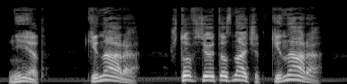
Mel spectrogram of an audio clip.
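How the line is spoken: Snarling cry. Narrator (Russian): Оскалившись вскрикнул

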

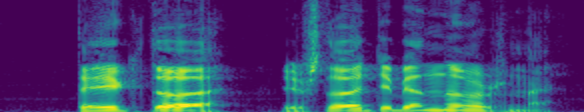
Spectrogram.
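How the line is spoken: Booming bass question. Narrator (Russian): обиженно вздохнул и раскатистым басом спросил

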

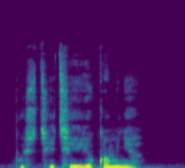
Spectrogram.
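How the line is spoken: Almost silent whisper. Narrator (Russian): почти беззвучно прошептала

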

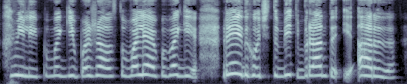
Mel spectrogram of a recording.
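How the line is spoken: Tearful plea. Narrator (Russian): Сквозь слезы сказала Кина

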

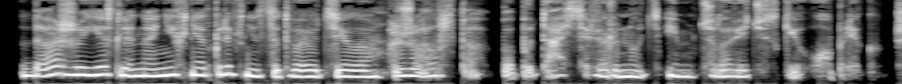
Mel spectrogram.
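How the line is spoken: Whispered. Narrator (Russian): шепнул Тиг

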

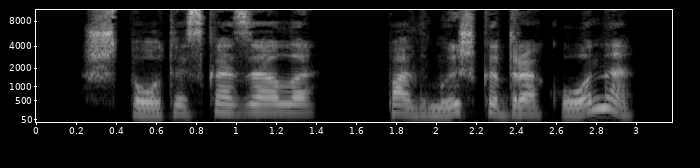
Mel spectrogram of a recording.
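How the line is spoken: Amused snort. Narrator (Russian): лорд хмыкнул

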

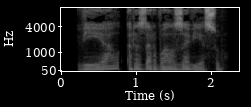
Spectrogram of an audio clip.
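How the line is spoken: Calm. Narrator (Russian): спокойно проговорила Иза

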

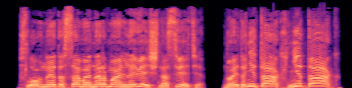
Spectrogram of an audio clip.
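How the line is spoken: Mother shouting. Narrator (Russian): кричала мама

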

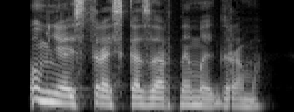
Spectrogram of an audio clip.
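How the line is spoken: Snorting. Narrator (Russian): фыркнул Кирби

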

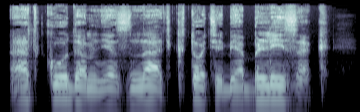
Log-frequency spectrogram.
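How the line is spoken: Growled. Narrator (Russian): прорычал он

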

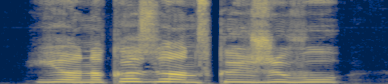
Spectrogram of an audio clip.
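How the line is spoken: Frightened babble. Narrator (Russian): пролепетала, почувствовав, что сердце снова стало колотиться от страха

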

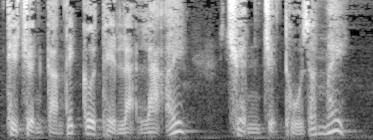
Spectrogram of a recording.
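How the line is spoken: Whisper. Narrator (Vietnamese): Tiên thì thầm

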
